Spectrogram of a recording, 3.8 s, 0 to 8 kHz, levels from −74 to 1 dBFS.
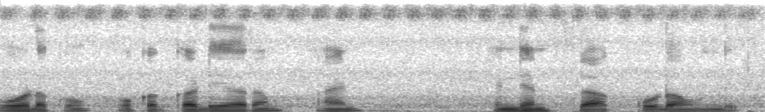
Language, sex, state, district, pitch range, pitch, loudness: Telugu, male, Telangana, Mahabubabad, 110-120 Hz, 115 Hz, -19 LUFS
